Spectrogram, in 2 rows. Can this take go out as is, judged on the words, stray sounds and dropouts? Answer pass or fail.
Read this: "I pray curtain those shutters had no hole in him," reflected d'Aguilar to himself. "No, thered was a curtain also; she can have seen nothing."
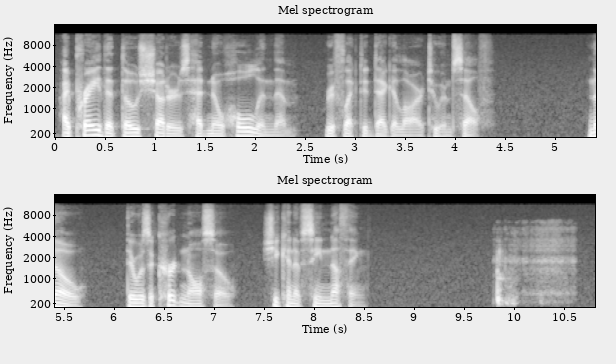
fail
